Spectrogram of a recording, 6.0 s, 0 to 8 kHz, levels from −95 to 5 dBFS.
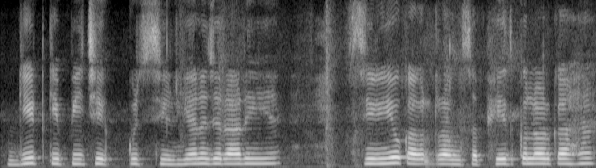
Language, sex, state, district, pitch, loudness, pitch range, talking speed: Hindi, female, Uttar Pradesh, Muzaffarnagar, 235 Hz, -16 LUFS, 225-240 Hz, 160 wpm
